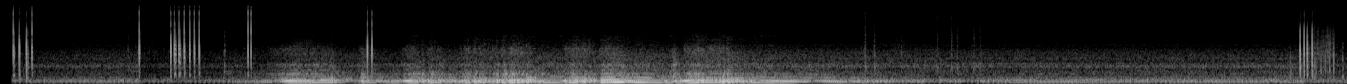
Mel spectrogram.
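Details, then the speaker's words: Parked turbocharged petrol car, warm day (problem only on warm days): revs climb unevenly, choppy and stumbling, and the blow-off valve vents just from revving; owner suspects misfire, possibly vacuum leak, unconfirmed. "it's also causing the blow off to actually um off just by simply revving it which this car never and i mean never does that i don't know what this is i don't know what's causing it"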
